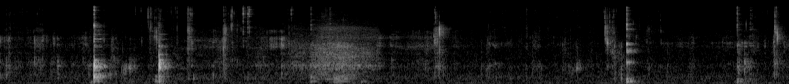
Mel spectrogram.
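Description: Close-miked eating of angel hair pasta: wet chewing and mouth smacks, with a handful of sharp clicks from a fork against the plate as noodles are twirled up. A softer drawn-out noisy sound comes about three seconds in.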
